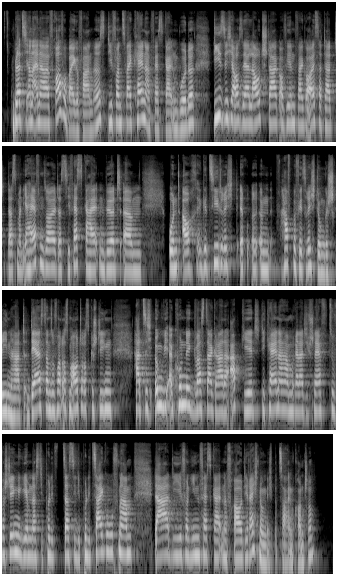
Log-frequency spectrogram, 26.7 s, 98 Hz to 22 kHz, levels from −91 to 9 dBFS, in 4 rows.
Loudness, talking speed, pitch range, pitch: -19 LUFS, 190 wpm, 185-215 Hz, 200 Hz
